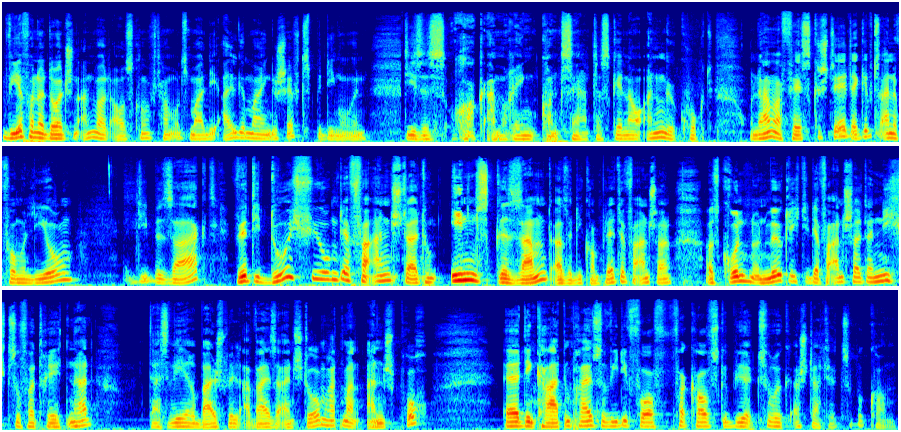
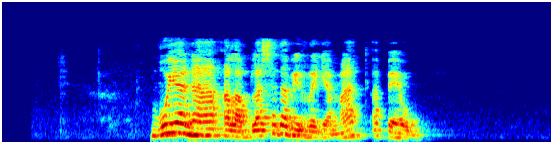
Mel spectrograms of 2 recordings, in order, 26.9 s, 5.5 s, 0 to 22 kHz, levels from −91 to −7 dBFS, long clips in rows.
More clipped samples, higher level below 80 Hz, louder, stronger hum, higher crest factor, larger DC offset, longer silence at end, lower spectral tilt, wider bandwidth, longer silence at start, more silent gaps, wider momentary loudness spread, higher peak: neither; first, -54 dBFS vs -60 dBFS; second, -29 LUFS vs -16 LUFS; neither; first, 22 dB vs 16 dB; neither; second, 0.05 s vs 1.3 s; about the same, -5.5 dB/octave vs -6 dB/octave; first, 16.5 kHz vs 7.6 kHz; second, 0 s vs 1.5 s; neither; first, 14 LU vs 11 LU; second, -8 dBFS vs -2 dBFS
